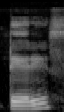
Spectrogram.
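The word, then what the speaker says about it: Pteris: कि पीसे हो गया टेरिस पेरिस इसको बोलते हैं पी साइलेंट यहां पर रहता है और पढ़ें केडी से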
